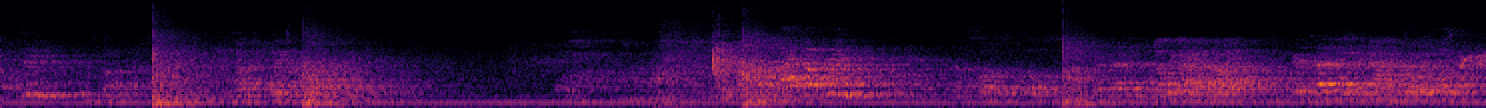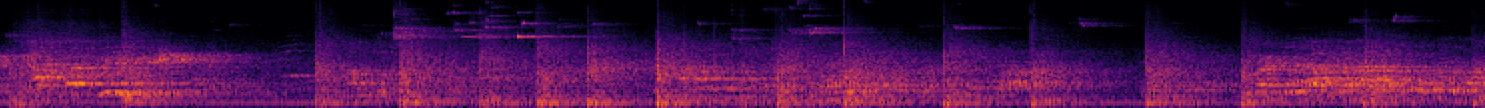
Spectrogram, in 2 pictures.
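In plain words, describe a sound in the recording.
Men shout and call out across the court.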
